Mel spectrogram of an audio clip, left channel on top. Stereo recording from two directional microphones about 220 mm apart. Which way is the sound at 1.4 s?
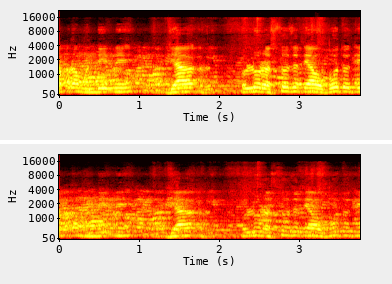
25° left (ahead or behind).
